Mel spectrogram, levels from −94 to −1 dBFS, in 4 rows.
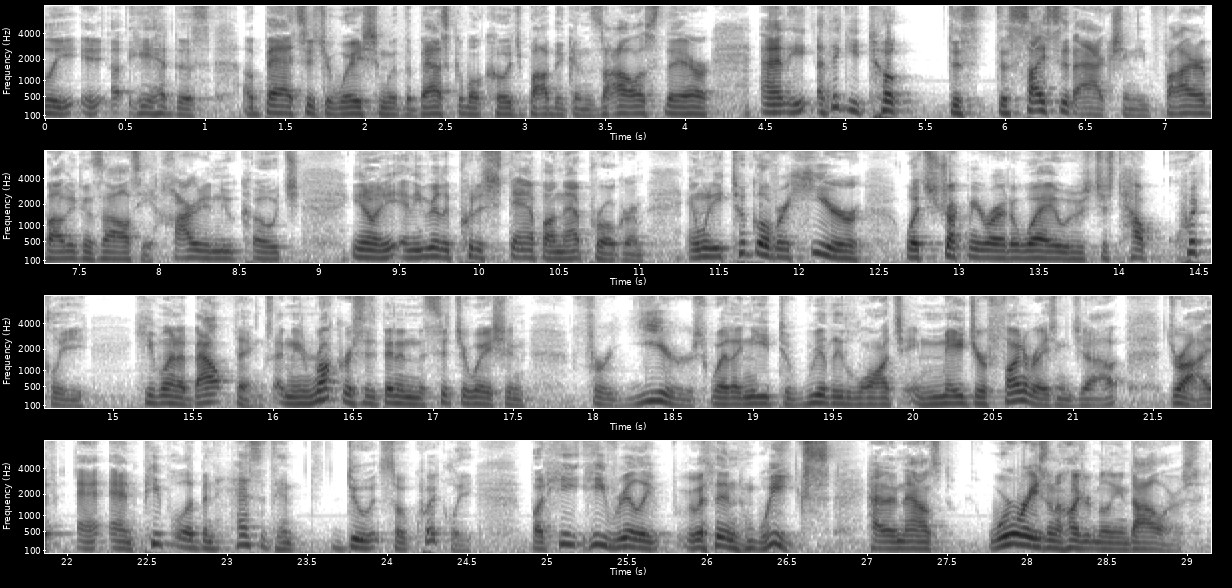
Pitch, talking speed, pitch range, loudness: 140 Hz, 220 wpm, 125-155 Hz, -26 LUFS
